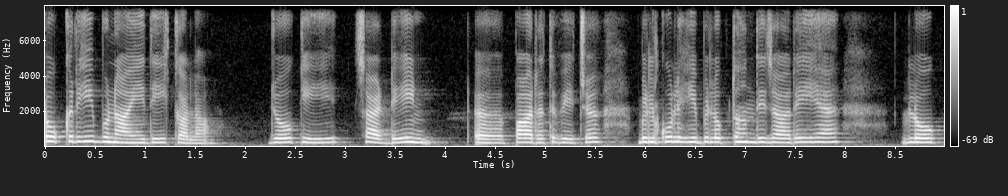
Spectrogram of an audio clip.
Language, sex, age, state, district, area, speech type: Punjabi, female, 18-30, Punjab, Pathankot, rural, spontaneous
